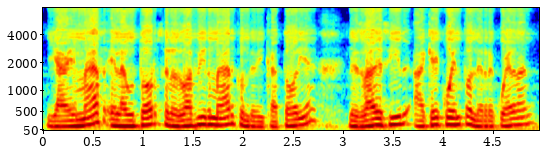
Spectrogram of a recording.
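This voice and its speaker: A man's voice: fairly high pitch, a little fast, dark tone, low-quality recording. A man presenting a book at a launch event, speaking persuasively and straight to the audience. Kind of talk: promotional talk at a book launch. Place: festival event before a live audience.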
